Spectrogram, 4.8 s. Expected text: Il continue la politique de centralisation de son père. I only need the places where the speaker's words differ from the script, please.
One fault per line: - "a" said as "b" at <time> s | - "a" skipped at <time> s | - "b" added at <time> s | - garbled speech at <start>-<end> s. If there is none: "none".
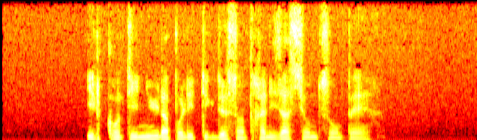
none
